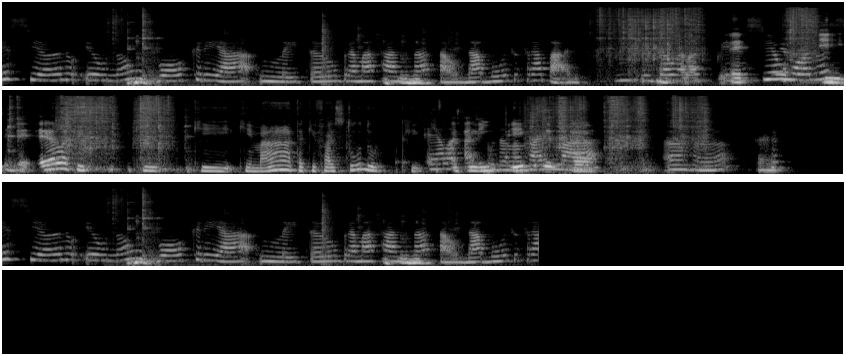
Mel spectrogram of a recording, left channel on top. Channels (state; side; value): drops out; right; at 5.4 s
